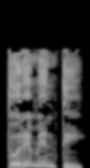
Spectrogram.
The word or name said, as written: ದರ್ಮಾಂಧ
